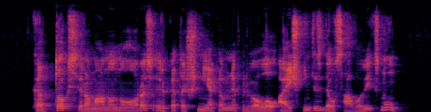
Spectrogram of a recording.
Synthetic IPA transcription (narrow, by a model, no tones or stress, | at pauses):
kɐt̪ːoːksiːɾɐmɑːnoːnoːɾɐsɪɾkɐt̪ɐʃnʲiɛkɐmnʲɛpʲɾʲɪʋɐlˠɒʊʔɑˑɪʃʲkʲɪnʲt̪ʲɪsd̪ʲeːlˠsɑ̰ːʋoːʋʲɛɪksmuː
